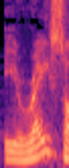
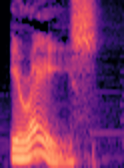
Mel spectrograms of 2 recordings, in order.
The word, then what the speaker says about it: erase: It will erase all the bad memories you had yesterday. Erase, 这个单词英式发音叫 erase, 美式发音可以发成 erase, 都对 alright?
